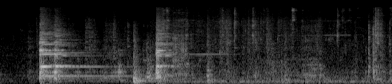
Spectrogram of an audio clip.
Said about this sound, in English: It's about 8 a.m. on a dark autumn morning on the University of California research vessel Paragon off the coast of Santa Cruz. Four crew members are getting ready to dive, their air tanks banging against the heavy gear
